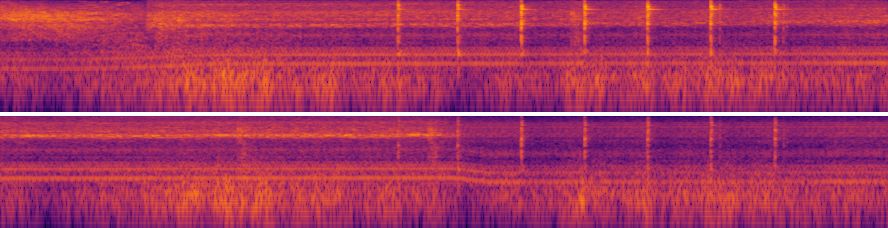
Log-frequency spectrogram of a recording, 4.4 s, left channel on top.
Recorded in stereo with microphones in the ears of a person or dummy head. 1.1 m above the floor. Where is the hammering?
50° left (ahead or behind).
